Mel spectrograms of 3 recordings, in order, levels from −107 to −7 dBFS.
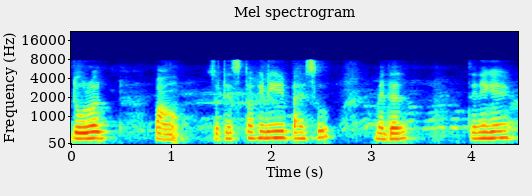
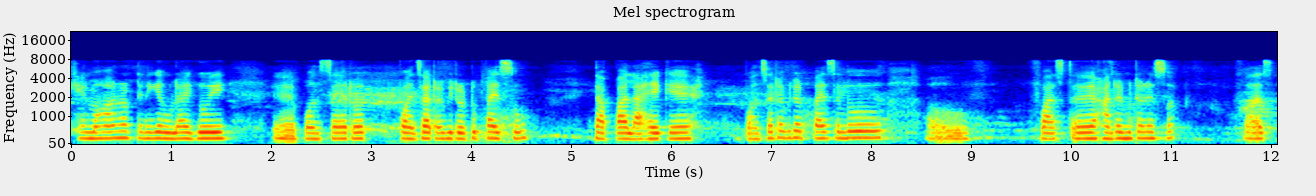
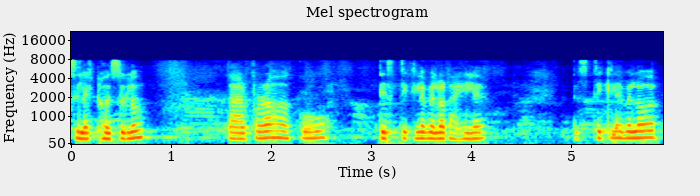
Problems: none marked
